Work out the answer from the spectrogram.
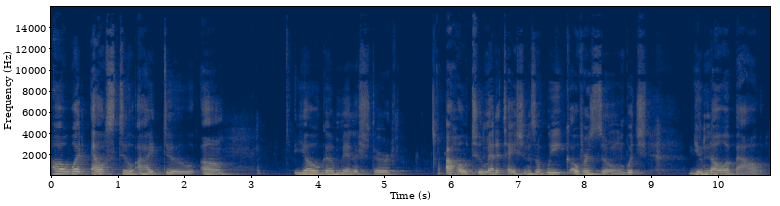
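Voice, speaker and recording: A woman's voice: deep voice, steady tone, slow pace, creaky, mellow. Echoey-voiced woman in her fifties. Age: 50s. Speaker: host, recovery life coach. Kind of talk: casual podcast conversation.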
